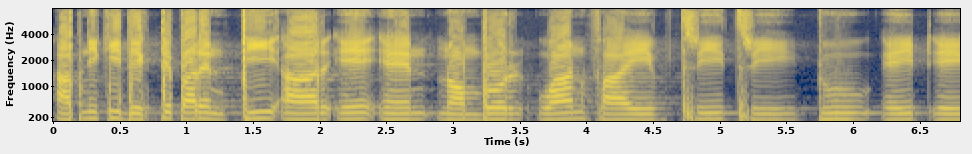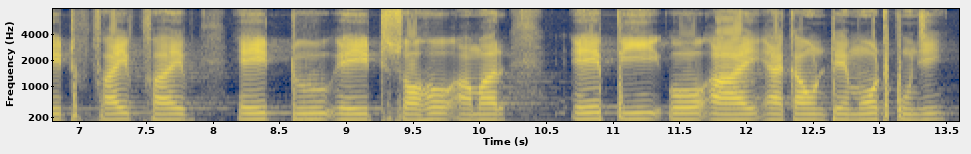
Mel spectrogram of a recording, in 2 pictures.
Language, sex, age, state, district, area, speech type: Bengali, male, 18-30, West Bengal, Purulia, urban, read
